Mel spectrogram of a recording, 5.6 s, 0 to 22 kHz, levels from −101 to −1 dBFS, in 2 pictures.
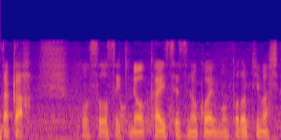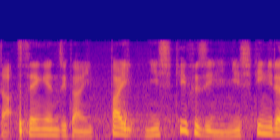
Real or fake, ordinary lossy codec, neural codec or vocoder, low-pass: fake; none; autoencoder, 48 kHz, 32 numbers a frame, DAC-VAE, trained on Japanese speech; 7.2 kHz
